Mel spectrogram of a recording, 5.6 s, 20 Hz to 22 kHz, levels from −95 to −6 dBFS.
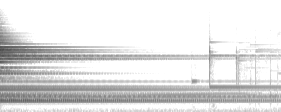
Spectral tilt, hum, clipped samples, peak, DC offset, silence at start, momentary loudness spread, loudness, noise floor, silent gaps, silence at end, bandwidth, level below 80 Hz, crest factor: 2.5 dB/octave; none; under 0.1%; -16 dBFS; under 0.1%; 0 s; 24 LU; -35 LUFS; -58 dBFS; none; 0 s; 15.5 kHz; -82 dBFS; 24 dB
